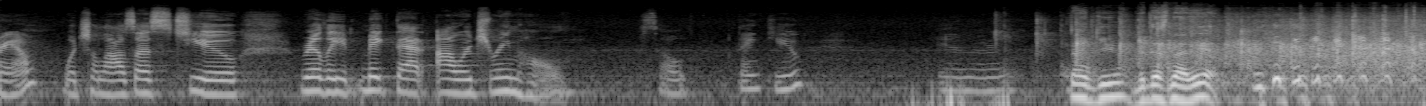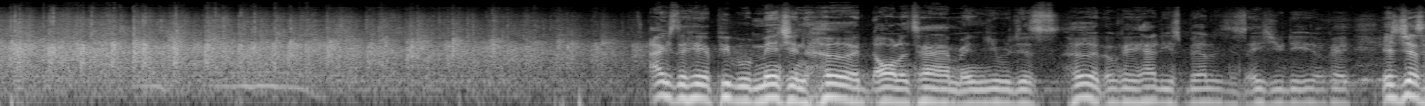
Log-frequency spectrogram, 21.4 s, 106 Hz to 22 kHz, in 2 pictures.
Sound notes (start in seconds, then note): 12.5 applause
